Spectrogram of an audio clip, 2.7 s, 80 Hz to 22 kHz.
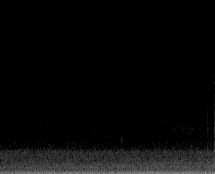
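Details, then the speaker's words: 2015 Hyundai i20 1.2 at 222,000 km on post-repair test drive after new discs and pads, earlier bearing noise: steady road and tyre rumble, no grinding, humming or clicking; mechanic reports no noise, wheels quiet. "Dün bir ya da ses vardı arkadaşlar bakalım şu an var mı bilyede ses ustamız Onu kontrol ediyor duyabildin mi bir şeyler herhangi bir ses yok dedi ustamız"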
